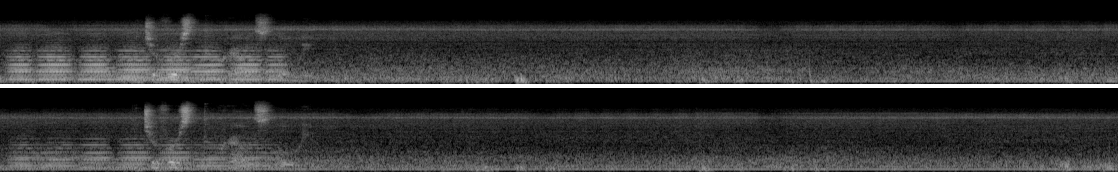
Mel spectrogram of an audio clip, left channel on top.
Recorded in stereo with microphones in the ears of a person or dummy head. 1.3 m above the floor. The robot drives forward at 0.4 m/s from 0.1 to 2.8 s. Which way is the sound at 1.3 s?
65° right (ahead or behind).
